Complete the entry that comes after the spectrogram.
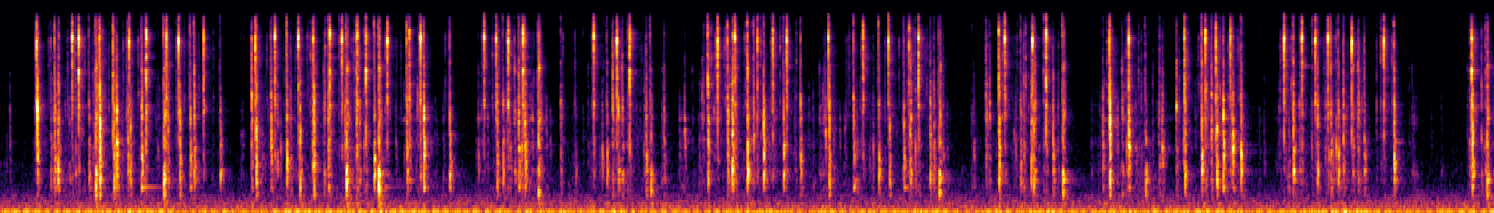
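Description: Long painted nails and fingertips type steadily on a white-and-pink Lofree mechanical keyboard with round plastic typewriter-style keycaps and a hollow plastic case. Quick, bright plastic clicks come in bursts of rapid keystrokes separated by short pauses, over a faint low hum.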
